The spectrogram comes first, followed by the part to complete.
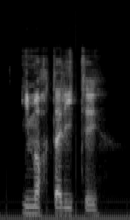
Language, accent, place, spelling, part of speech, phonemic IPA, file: French, France, Lyon, immortalité, noun, /im.mɔʁ.ta.li.te/, LL-Q150 (fra)-immortalité.wav
- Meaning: immortality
